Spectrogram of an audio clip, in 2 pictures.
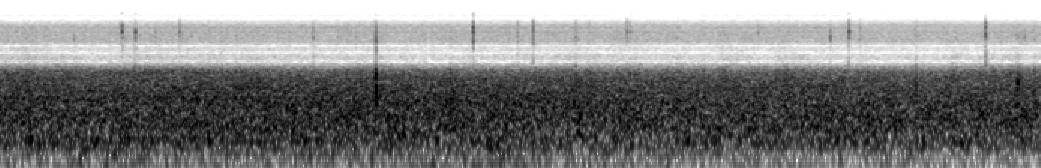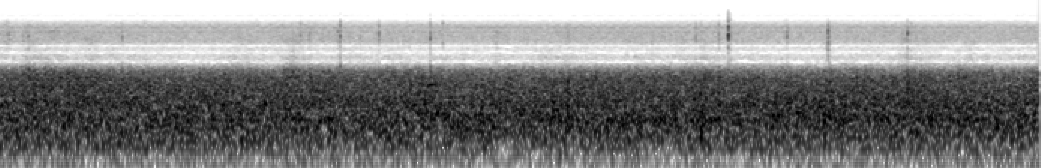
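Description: Steady wash of distant city traffic noise, cars running on a snow-covered road, with a few faint ticks.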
